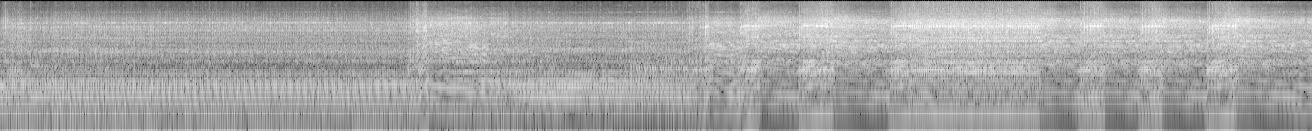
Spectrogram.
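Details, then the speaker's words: Homelite Super XL chainsaw test run after a loose cylinder nut (cylinder gasket issue) and filed, gapped points. Crisp two-stroke buzz revs cleanly, repeatedly drops under load while cutting and picks straight back up; normal running, retune from slightly lean underway. "that went well okay it's gotta be close we're retuning a saw after you've had a you know event like the cylinder coming loose to where it's probably been slowly gotten out of tune over time"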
